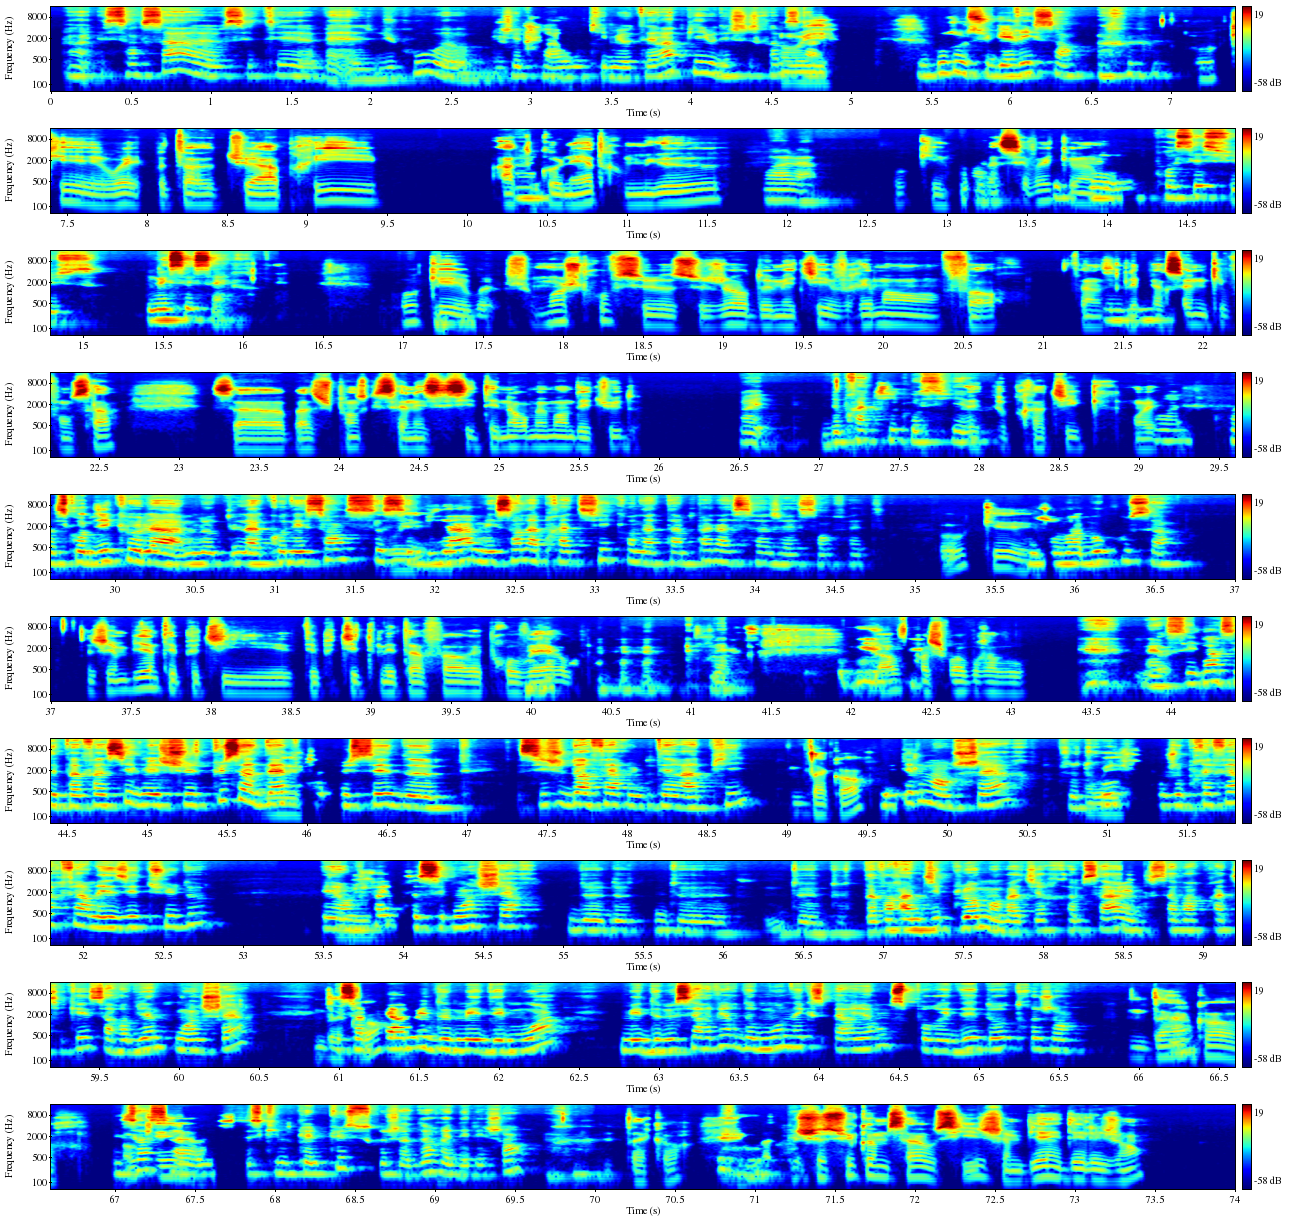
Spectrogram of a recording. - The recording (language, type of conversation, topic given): French, unstructured, Quelles sont les valeurs fondamentales qui guident vos choix de vie ?
- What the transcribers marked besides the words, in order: static; sneeze; chuckle; distorted speech; other background noise; chuckle; stressed: "fort"; laugh; laughing while speaking: "Merci"; laugh; tapping; laugh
